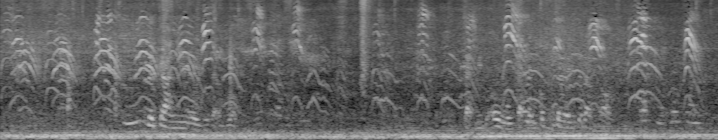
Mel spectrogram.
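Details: Several tiny abandoned kittens cry together: thin, high meows rising and dropping in quick succession, bursts of overlapping calls at the start and again near the end, with a quieter stretch in the middle and a deep background hum.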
